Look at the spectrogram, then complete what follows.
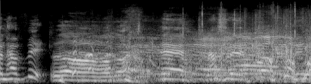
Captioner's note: Harry groans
